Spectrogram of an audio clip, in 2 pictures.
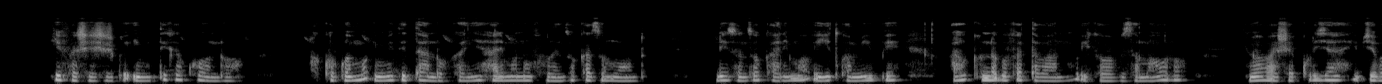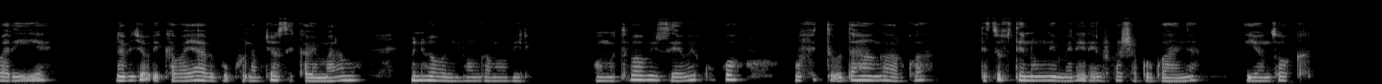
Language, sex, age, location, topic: Kinyarwanda, female, 18-24, Kigali, health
